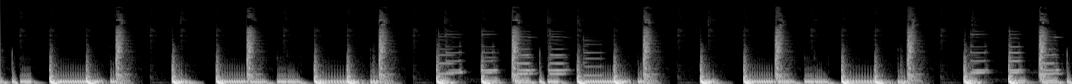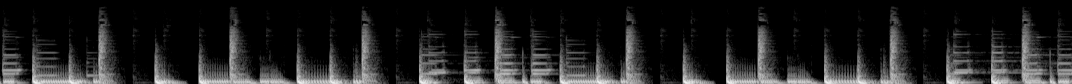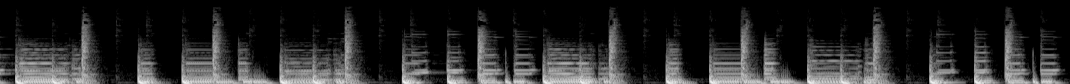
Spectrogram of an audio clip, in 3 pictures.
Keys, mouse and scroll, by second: 0.1 alt+middle click, 1.4 click, 3.2 alt+middle click, 5.8 click, 11.4 alt+middle click, 11.7-12.0 alt+scroll up 2, 12.0 alt+middle click, 13.1 click, 13.8 scroll down 1, 14.0 alt+middle click, 14.9 click, 16.7-17.1 scroll up 1, 17.1 alt+middle click, 18.0 click, 21.8 shift+v, 23.8 alt+click.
